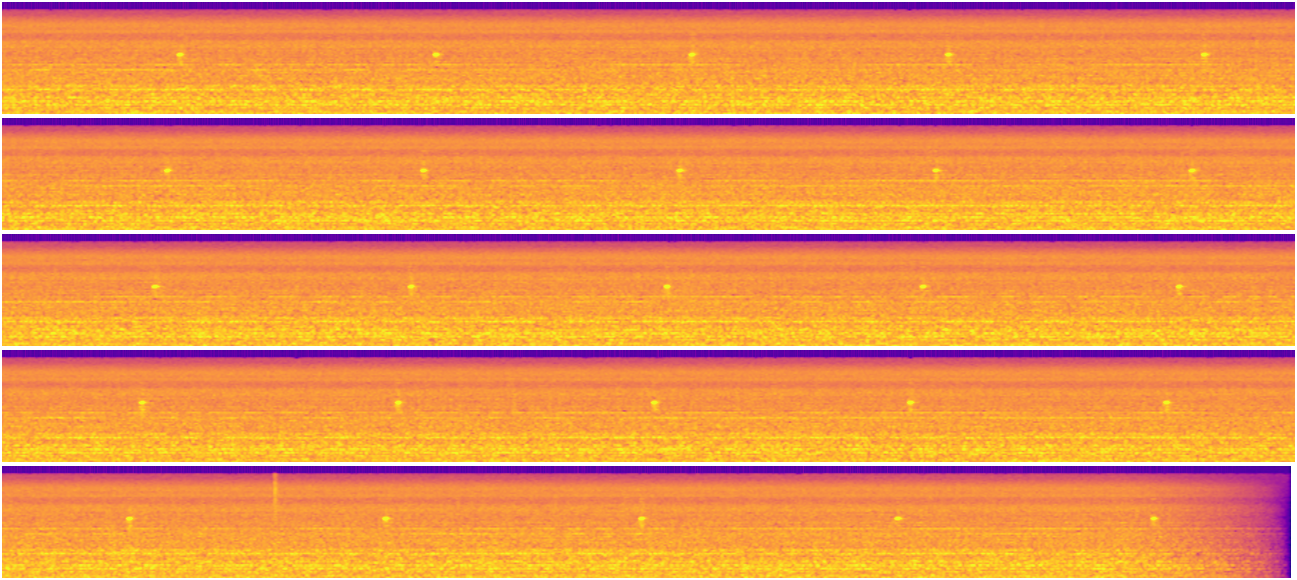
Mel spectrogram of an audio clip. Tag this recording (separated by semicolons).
Ambience; Beep; Computer; Room; Small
